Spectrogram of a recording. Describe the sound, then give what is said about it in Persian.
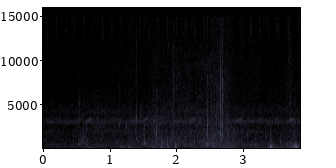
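A boat engine runs steadily on open water, a constant droning whine with scattered splashes and knocks rising over it. No one speaks. “موتور رو روشن کن”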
